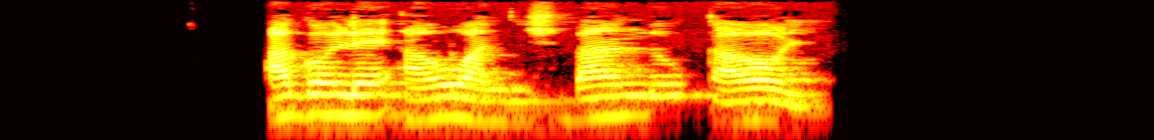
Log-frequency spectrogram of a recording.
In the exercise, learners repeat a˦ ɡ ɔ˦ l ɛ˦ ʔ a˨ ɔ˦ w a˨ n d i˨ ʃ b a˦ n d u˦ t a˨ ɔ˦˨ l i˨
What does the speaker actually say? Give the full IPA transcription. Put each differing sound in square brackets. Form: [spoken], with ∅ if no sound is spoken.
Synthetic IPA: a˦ ɡ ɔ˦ l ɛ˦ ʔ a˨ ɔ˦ w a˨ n d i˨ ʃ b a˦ n d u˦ [k] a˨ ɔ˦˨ l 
